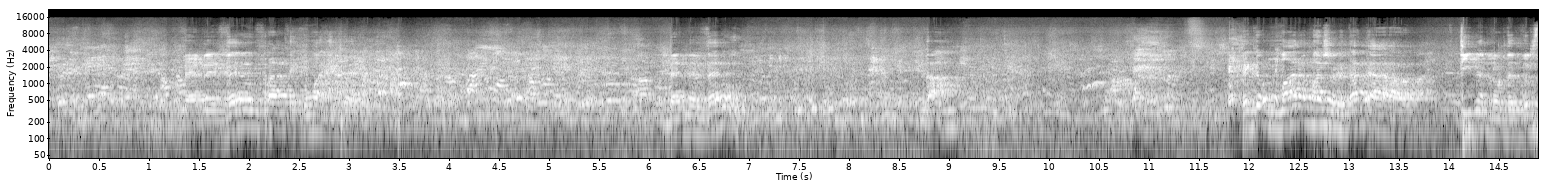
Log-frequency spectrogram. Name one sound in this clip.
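A man speaks with animation through a microphone and loudspeakers in an echoing room.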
